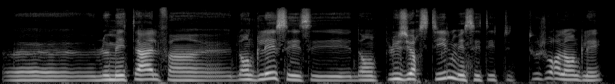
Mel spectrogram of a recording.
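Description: A young woman from Tunisia, a native Arabic speaker, talks through an interview as a singer, pausing often and restarting her sentences. Her voice is smooth and resonant, recorded close and dry. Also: mid-range voice, fairly even intonation, dry recording. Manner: hesitant, many fillers and restarts. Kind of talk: interview conversation.

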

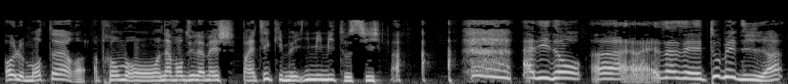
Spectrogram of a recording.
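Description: A woman hosting a radio show in casual, chatty banter, expressive and teasing, punctuating her talk with tag words. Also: medium pitch, normal speed, no echo. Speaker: radio host. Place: radio studio.

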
